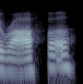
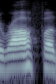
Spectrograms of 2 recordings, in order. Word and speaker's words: Rafa: And there is an ah sound in British English. I don't know why they can't say Rafa. They always say Rafa, and it's just like it's a simple name.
